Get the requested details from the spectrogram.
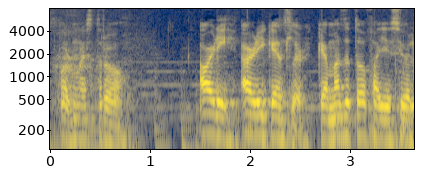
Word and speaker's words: Gensler: Es, Gensler.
